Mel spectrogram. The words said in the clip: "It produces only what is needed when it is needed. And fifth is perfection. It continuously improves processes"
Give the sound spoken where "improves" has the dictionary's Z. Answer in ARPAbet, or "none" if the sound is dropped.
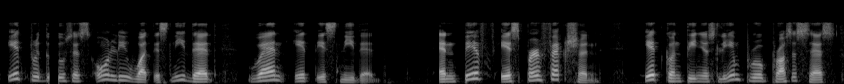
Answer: none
